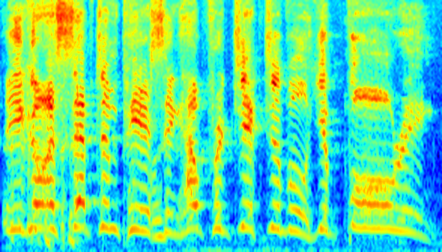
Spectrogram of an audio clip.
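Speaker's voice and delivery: loud, high, drawn-out Aussie mockery; Australian impression. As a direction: jeer slowly in a hammed-up Australian accent. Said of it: "you can nail that impression right away".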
